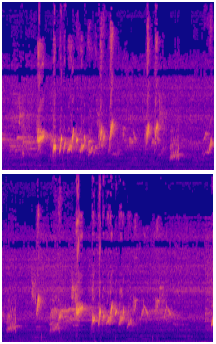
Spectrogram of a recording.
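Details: Red-whiskered bulbul kích bổi training song. A steady stream of short, varied whistled phrases, slurred up and down, with a dense loud burst near six seconds.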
